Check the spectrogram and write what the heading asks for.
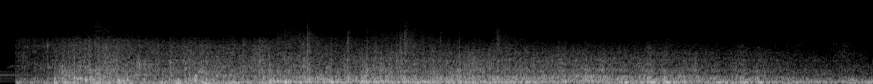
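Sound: thunder rumbling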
